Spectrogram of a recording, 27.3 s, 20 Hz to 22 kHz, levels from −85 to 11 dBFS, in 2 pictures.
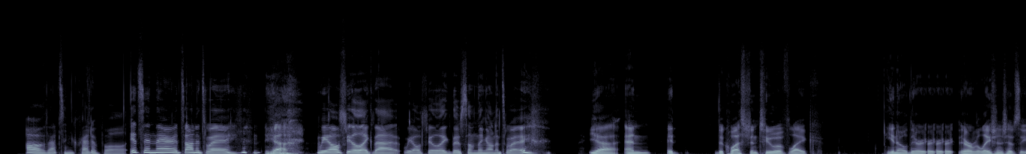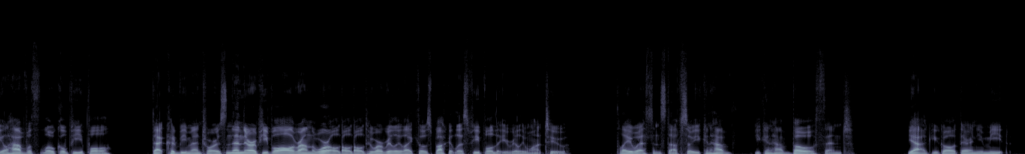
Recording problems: audio stuttering; at 12 s and at 18 s

